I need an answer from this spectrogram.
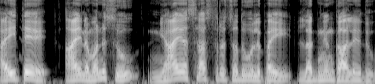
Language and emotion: Telugu, neutral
